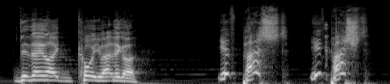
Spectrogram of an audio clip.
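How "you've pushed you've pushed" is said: put-on Scottish mum voice and accent. Listener imagines how the mother reacted to the speaker, Scottish mum impression. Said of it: "That's my impression of their mum, assuming they're also Scottish".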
